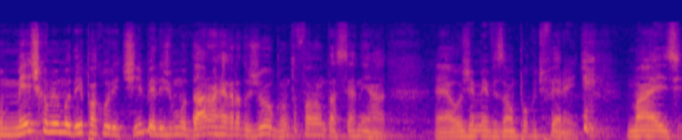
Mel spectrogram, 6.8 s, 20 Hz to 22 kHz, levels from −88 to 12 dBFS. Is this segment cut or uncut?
uncut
